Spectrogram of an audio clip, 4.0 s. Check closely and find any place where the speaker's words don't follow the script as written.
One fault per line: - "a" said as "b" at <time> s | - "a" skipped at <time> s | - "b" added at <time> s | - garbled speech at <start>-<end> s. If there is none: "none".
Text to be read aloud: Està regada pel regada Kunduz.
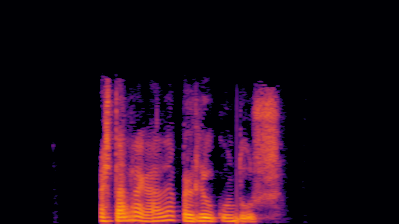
- "regada" said as "riu" at 2.0 s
